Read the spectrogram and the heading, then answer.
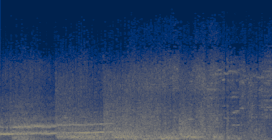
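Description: Car tires screech in a loud, sustained skid, the squeal sliding in pitch before dissolving into a rough, noisy clatter of a minor collision with only slight sheet-metal damage, after a passenger grabbed the driver's steering wheel. No one speaks.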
